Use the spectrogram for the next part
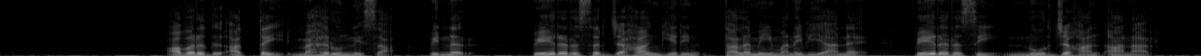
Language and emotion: Tamil, neutral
